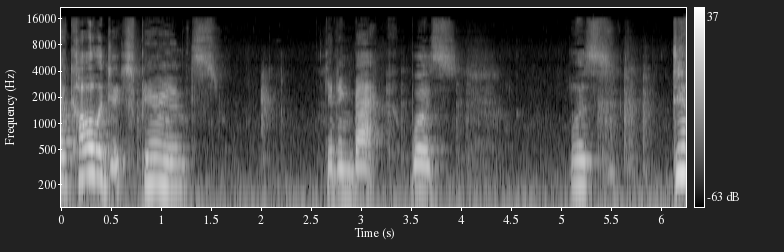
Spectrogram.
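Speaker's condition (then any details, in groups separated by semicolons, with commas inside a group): Cerebral palsy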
